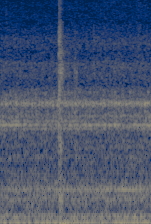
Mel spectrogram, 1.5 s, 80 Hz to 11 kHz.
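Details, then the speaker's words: 2.5 Iron Duke four-cylinder with 5-speed at idle: even, steady idle hum with a faint constant whine, no misses or knocks; runs like a top, normal idle. "everyone runs like a top for what it is"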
